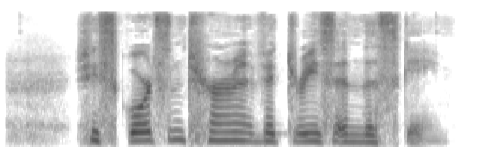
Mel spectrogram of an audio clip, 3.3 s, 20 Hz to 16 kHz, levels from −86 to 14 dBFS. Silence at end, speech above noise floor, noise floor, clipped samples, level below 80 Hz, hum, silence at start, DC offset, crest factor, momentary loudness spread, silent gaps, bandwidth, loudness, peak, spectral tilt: 0.35 s; 24 dB; -50 dBFS; under 0.1%; -76 dBFS; none; 0.05 s; under 0.1%; 20 dB; 7 LU; none; 11.5 kHz; -24 LUFS; -6 dBFS; -1.5 dB/octave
